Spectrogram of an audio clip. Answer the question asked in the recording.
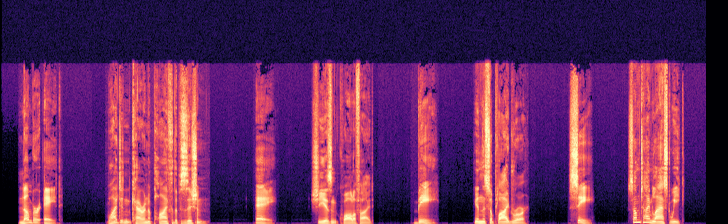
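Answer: A: She isn't qualified.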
